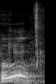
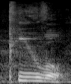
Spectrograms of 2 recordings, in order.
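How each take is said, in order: First: The word is said like plain 'pool'. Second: The word is said like 'pew-el'. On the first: The speaker calls it right. "I say" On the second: The speaker calls it wrong. "I don't say pewel"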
